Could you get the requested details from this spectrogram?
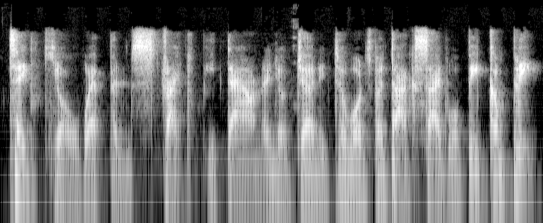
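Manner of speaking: low, menacing Palpatine voice; tempting devilish whisper. Retold or imitated. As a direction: tempt them toward the dark side, slow and low. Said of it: "it went a bit Palpatine there".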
